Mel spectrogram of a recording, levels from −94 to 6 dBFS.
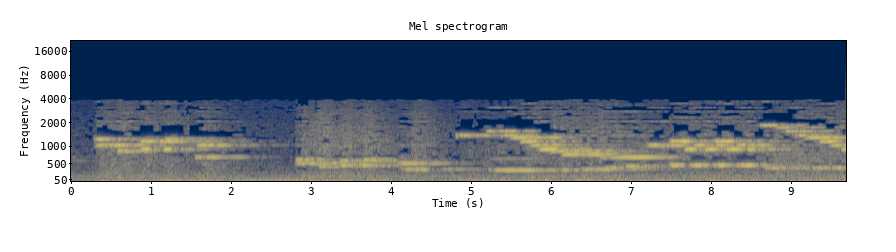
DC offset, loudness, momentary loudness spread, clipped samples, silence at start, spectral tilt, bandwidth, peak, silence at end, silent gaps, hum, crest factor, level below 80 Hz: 0.2%; -20 LUFS; 11 LU; under 0.1%; 0 s; -10 dB/octave; 4.1 kHz; -4 dBFS; 0 s; none; none; 14 dB; -36 dBFS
